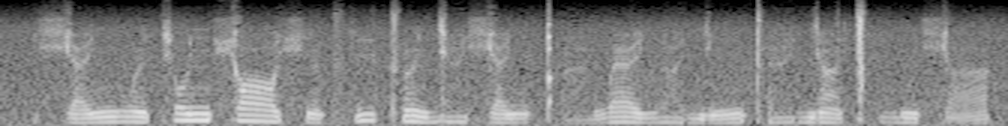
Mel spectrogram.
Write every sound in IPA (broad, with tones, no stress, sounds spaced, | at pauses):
ç æ˩˥ ɲ w ə̃˧ c o˥ ɲ ç ɒː˥˧ ç ə̃˨˩ t͡sʼ i˥ tʼ ə̃˥˧ ɟ æ̤˥ ç æ˧ ɲ qʼ æ̤˩˧ w æ˥˧ ʎ a̤˥˧ ɟ ĩː˩˥ tʼ æ̤˥ ɟ ã˥˧ ǀʰ i̤˥˧ ɲ ç a˩˥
